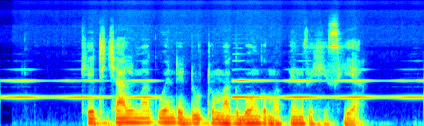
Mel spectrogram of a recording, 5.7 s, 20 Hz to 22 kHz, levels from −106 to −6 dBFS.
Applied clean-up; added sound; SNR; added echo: none; Wind instrument, woodwind instrument; 11 dB; none.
